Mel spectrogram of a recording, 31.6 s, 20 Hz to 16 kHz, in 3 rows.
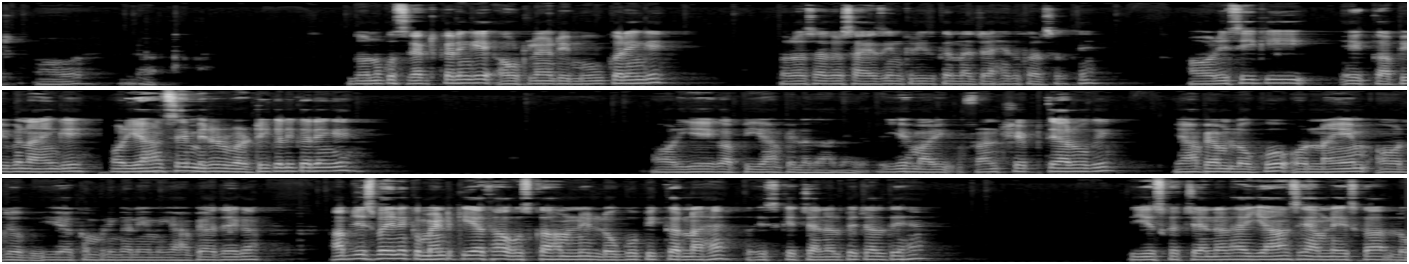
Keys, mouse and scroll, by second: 1.1 space, 2.6-4.0 drag, 4.0 right click, 4.4 middle click, 5.1-7.6 drag, 7.6-8.0 scroll down 1, 8.0-10.5 drag, 10.5 ctrl+right click, 12.4-17.9 drag, 17.9 shift+F2, 18.5 click, 21.0-21.7 scroll down 1, 21.7-23.0 drag, 23.0 F4, 23.4 click, 27.3 middle click, 28.3 click.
